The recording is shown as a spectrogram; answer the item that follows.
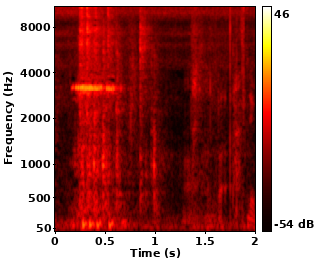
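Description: A start attempt on a two-stroke Yamaha 110 SS scooter engine: a loud half-second burst with a high steady whine just after the start, then light irregular mechanical clicking.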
